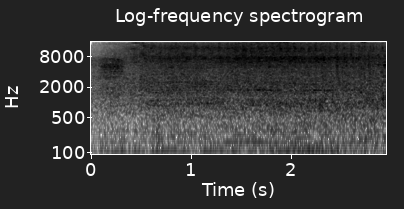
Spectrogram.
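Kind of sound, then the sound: vehicle, van driving away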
